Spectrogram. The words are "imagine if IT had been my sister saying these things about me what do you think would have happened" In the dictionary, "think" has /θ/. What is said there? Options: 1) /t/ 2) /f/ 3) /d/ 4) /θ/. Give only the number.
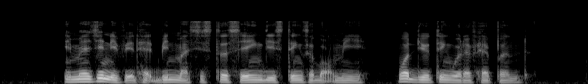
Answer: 1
